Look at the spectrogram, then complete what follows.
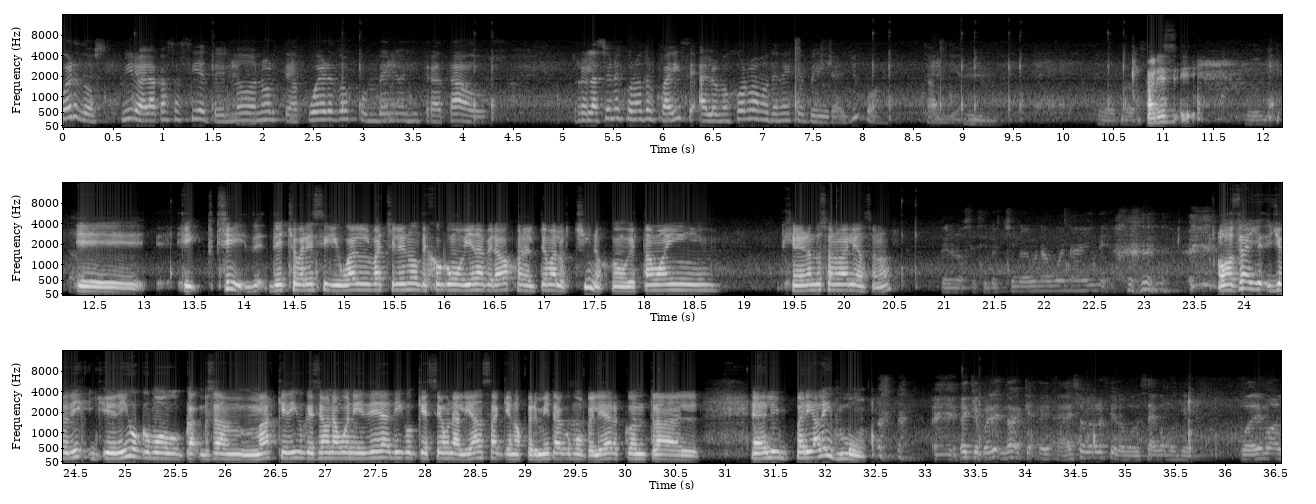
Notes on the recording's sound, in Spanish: Por culpa de mercurio retrógrado, tuvimos problemas con la grabación, así que idealmente escuchen el programa con audífonos.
